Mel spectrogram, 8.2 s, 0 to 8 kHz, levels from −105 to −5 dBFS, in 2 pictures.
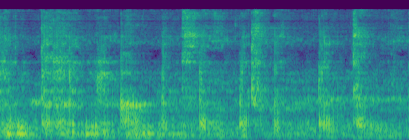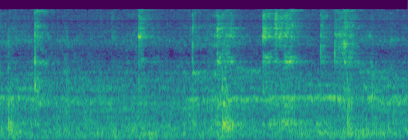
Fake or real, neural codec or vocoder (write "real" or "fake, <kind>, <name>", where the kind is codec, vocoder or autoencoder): fake, vocoder, HiFi-GAN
